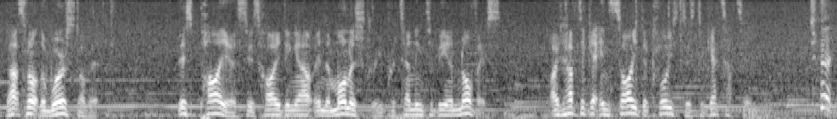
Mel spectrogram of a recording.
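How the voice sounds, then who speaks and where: A man's voice: medium pitch, animated, a little fast, music in the background, close to an everyday voice. An actor playing a young man in a lord's service in a game, plain-spoken and deferential. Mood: troubled. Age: young adult. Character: earnest young medieval man serving a lord. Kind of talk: video game cutscene acting.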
